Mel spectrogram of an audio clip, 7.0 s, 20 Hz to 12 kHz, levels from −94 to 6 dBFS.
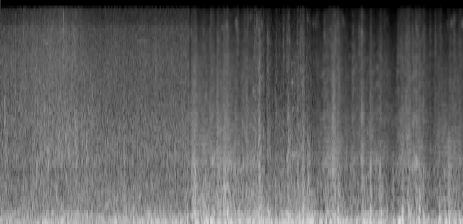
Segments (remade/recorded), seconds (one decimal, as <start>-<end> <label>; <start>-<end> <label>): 0.0-2.8 recorded; 2.8-3.8 remade; 3.8-4.7 recorded; 4.7-7.0 remade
